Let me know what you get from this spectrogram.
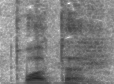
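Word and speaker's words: Poatan: The nickname is, am I saying it right, Potan? – Potan.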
